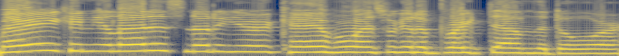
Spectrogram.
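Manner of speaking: high, loud, projected calling voice.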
